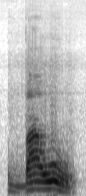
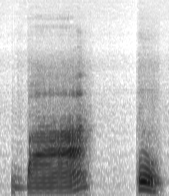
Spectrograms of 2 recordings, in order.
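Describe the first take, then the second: First: Said in the usual way. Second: "baú" split slowly as ba-ú; "baú" in two separate syllables. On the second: Shown as a demonstration. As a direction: hold "ba", pause, then "ú". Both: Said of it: "só que em sílabas diferentes".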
